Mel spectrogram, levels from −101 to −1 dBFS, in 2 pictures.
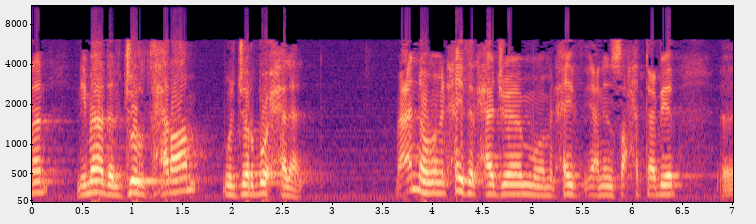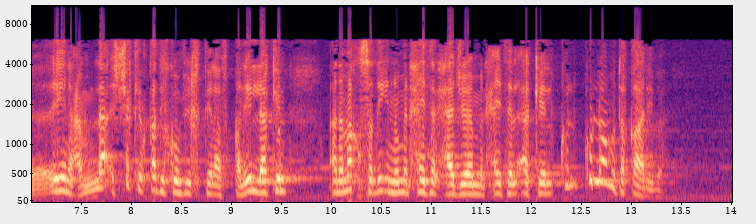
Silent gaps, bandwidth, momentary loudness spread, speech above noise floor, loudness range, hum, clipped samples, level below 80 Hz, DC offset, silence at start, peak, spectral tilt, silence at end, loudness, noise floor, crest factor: none; 11 kHz; 9 LU; 32 dB; 2 LU; none; 1%; -48 dBFS; under 0.1%; 0 s; 0 dBFS; -5 dB/octave; 0.7 s; -12 LUFS; -44 dBFS; 12 dB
